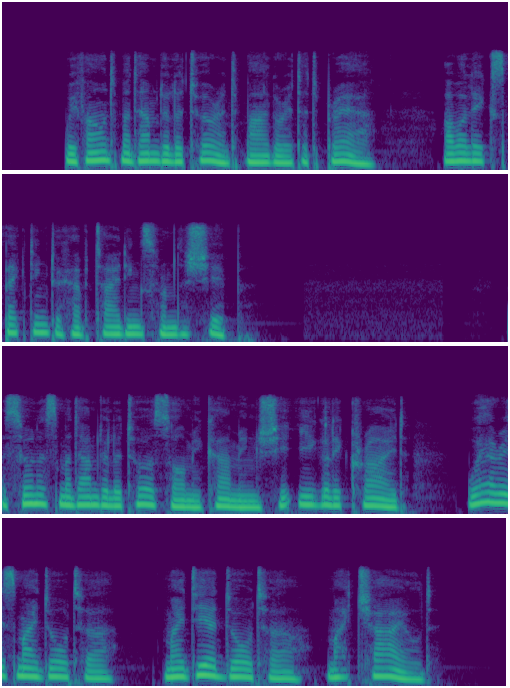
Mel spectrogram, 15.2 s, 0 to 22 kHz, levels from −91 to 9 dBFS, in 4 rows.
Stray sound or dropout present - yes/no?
no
